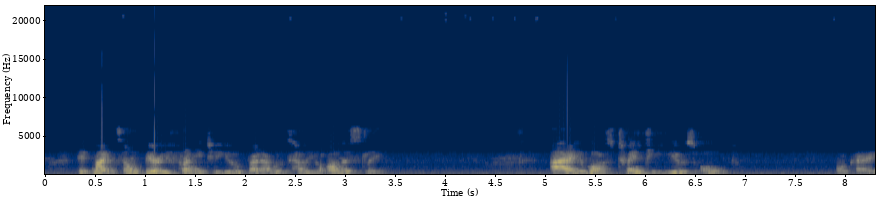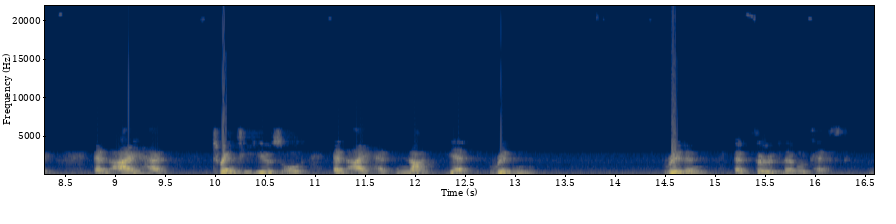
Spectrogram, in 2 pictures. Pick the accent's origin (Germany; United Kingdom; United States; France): Germany; English is a second language; I was born and raised in Germany on a little farm. My father was a breeder. My family loved horses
